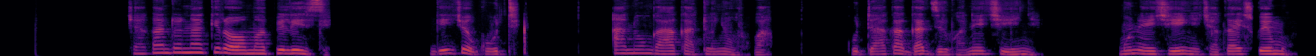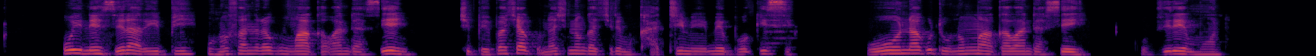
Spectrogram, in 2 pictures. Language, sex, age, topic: Ndau, female, 36-49, health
